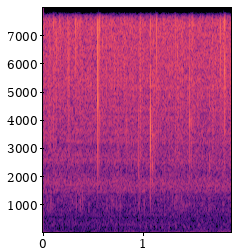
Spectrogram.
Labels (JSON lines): {"label": "biophony, damselfish", "recorder": "SoundTrap 500"}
